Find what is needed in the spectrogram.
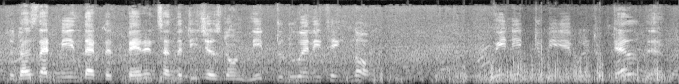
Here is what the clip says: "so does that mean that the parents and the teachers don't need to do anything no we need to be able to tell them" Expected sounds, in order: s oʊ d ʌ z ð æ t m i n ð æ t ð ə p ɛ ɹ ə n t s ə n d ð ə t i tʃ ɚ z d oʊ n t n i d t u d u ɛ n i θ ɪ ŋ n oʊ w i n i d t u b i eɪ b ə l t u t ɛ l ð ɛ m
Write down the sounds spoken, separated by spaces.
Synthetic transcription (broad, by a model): s oʊ d ʌ z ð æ t m i n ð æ t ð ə p ɛ ɹ ə n t s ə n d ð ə t i tʃ ɚ z d oʊ n t n i d t u d u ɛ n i t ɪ ŋ n oʊ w i n i d t u b i eɪ b ə l t u t ɛ l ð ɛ m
